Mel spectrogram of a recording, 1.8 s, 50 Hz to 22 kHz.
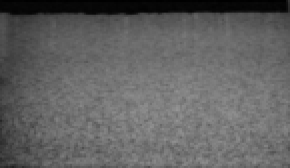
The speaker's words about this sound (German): Der Wind weht kräftig um den 83 Meter hohen Bohrturm bei Windisch-Eschenbach.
